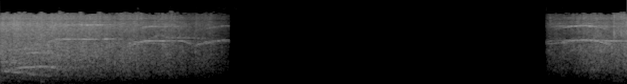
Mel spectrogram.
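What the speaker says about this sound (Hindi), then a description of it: "आप सब लोग जोरदार ताली इसलिए बजाएं" An audience at a company gathering claps in loud, sustained applause that cuts off into a silent gap, then resumes just as strongly.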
